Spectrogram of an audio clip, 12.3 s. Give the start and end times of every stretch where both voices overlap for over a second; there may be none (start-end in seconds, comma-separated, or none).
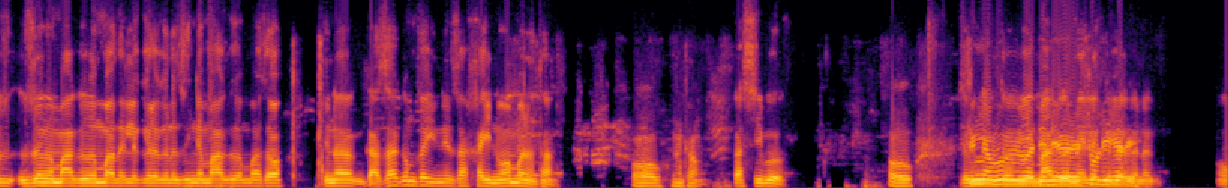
9.7-11.4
